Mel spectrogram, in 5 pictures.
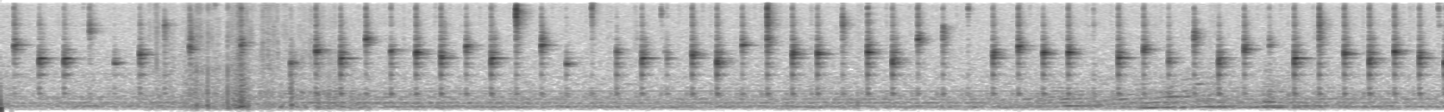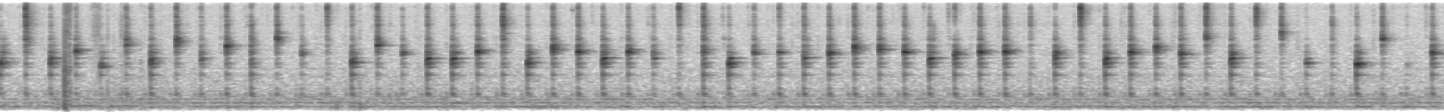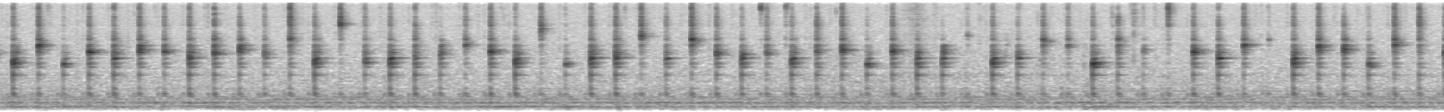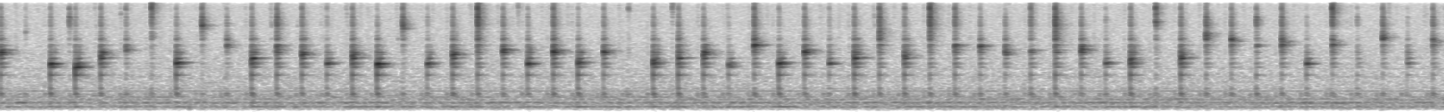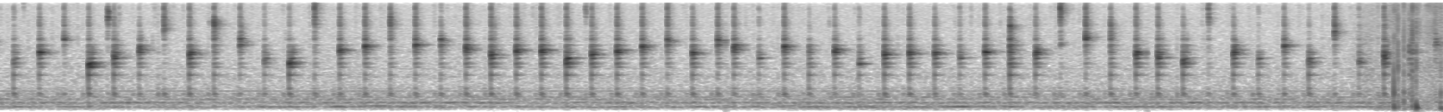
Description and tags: Musical drop (at a bathroom)
Hidden music in urban life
